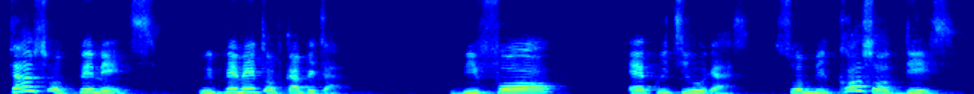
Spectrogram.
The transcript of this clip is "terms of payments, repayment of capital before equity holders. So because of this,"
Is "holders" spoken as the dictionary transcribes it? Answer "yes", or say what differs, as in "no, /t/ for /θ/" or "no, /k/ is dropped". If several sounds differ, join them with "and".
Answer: no, /l/ is dropped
